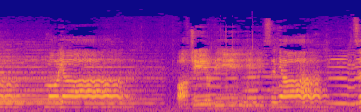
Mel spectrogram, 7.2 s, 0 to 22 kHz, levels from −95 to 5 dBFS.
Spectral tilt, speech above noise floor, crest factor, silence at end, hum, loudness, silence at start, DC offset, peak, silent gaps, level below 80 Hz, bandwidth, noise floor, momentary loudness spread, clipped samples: -3.5 dB/octave; 22 dB; 16 dB; 0 s; none; -17 LUFS; 0 s; under 0.1%; -2 dBFS; none; -50 dBFS; 12 kHz; -39 dBFS; 13 LU; under 0.1%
